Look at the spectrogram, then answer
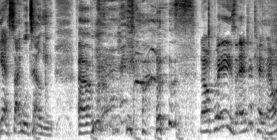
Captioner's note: laughs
